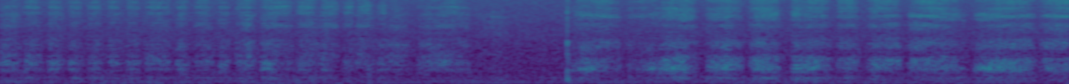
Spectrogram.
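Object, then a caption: Colored pencil on toned paper sketchbook page. A green colored pencil rubs and scratches across a toned tan sketchbook page while the other hand rests on the paper. Soft, steady scratchy strokes build into a series of brighter, more pronounced strokes after a sharp tick partway through. The sound stays quiet and close, with a gritty, papery texture.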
